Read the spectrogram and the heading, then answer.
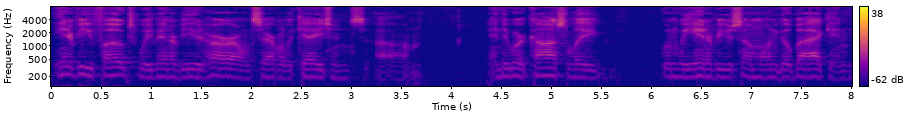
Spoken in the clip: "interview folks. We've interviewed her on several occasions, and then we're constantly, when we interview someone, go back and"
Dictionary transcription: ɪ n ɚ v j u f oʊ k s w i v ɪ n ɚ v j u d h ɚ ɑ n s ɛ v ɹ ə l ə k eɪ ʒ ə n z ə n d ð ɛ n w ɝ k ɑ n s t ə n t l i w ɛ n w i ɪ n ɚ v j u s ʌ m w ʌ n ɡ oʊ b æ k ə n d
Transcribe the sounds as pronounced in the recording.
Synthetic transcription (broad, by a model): ɪ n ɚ v j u f oʊ k s w i v ɪ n ɚ v j u d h ɚ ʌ n s ɛ v ɹ l ə k eɪ ʒ ə n z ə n ð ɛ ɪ w ɝ k ɑ n s t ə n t l i w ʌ n w i ɪ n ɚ v j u s ʌ m w ʌ n ɡ oʊ b æ k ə n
